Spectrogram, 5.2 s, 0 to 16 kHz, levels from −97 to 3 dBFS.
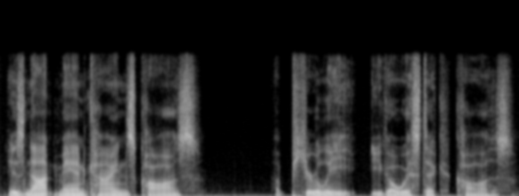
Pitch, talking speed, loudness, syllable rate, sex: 85 Hz, 80 wpm, -22 LUFS, 3.6 syllables/s, male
